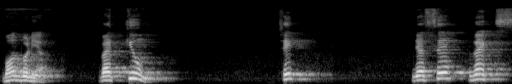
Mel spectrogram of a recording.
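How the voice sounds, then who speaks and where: A male teacher, taking students through spelling in an exam-prep English class, repeating words slowly syllable by syllable. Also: high-pitched, lively intonation, darkish tone.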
